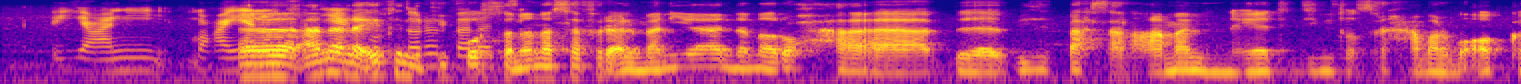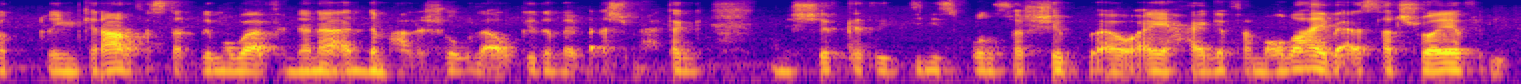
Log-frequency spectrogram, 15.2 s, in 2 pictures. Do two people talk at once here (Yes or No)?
Yes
